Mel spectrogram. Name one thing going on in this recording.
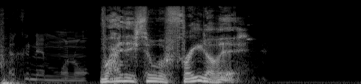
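A young man exclaims loudly and with excitement, close to a microphone.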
